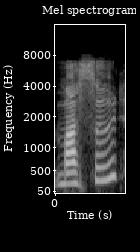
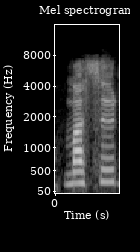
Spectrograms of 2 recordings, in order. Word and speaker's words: Masood: you and also is your name pronounced Masood yeah Massoud nice to meet you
